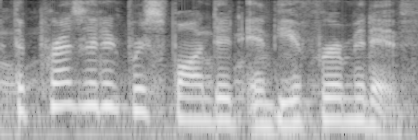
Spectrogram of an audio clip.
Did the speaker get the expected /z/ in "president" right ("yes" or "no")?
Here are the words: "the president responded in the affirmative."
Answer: yes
